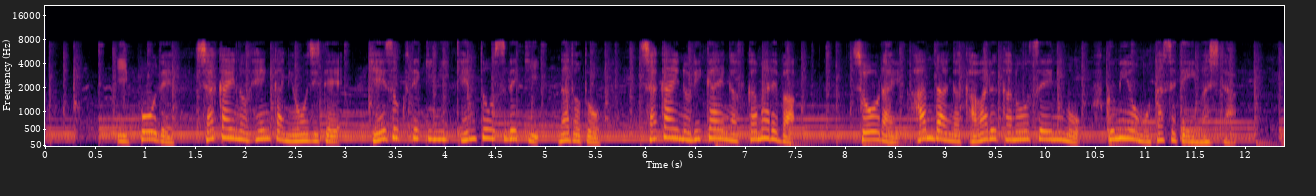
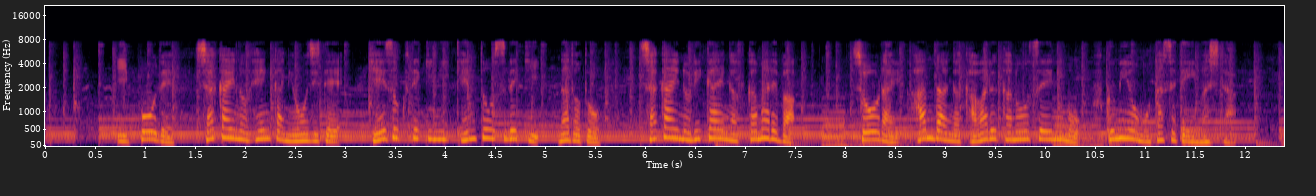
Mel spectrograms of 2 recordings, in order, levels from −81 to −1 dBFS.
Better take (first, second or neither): first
